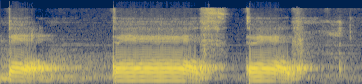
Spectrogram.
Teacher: का जुबान की जड़ ऊपर वाले तालू से लगे, यानी जो गोश्त का लोथड़ा लटका होता है उसके साथ नरम जो तालू है उसके साथ ये जुबान की जड़ लगेगी तो ये काफ पढ़ा जाएगा फुल माउथ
